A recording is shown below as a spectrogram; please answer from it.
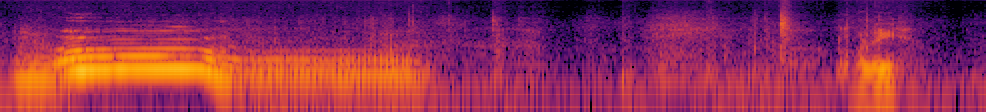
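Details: A husky named Molly lets out a strong, rising then level harmonic howl that fades into a lower grumbling growl-like tone, then quiet room sounds and a brief short yip near the end.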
